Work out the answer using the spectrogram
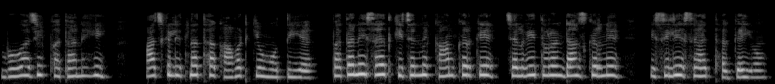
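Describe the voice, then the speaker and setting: A woman's voice: very high voice, fairly even intonation, moderate pace. Woman voicing a meek pleading cartoon daughter-in-law. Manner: soft, pleading, subdued. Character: meek young daughter-in-law, tired and hurt. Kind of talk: cartoon voice acting.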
